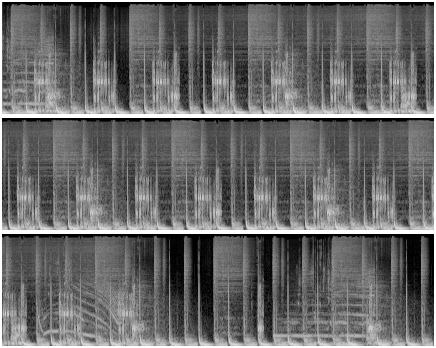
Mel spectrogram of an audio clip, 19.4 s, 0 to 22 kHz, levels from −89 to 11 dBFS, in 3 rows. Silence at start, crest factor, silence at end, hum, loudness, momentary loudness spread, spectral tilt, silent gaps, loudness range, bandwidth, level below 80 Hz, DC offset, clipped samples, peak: 0 s; 10 dB; 0 s; none; -12 LUFS; 4 LU; -5 dB/octave; none; 1 LU; over 20 kHz; -12 dBFS; under 0.1%; under 0.1%; 0 dBFS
